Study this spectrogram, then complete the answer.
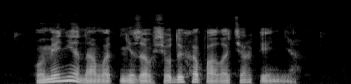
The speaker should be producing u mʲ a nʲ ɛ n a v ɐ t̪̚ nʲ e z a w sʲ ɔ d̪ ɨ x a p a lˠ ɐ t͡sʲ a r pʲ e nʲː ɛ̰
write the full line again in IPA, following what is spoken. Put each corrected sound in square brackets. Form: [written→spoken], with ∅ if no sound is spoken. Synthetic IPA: u mʲ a nʲ ɛ n a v ɐ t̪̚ nʲ [e→ɛ] z a w sʲ ɔ d̪ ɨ x a p a lˠ ɐ t͡sʲ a r pʲ e nʲː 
